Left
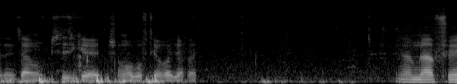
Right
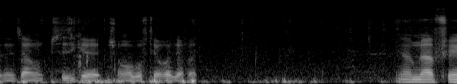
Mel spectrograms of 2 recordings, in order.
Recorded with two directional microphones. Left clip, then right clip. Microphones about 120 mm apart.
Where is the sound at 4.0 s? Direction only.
20° right (ahead or behind).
